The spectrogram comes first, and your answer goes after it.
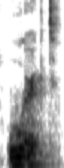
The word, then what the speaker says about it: worked: Então, se você percebe que você, ou um amigo ou amiga, está falando worked, está errado. Por quê? Porque o E eu não vou pronunciar. Faz de conta que ao falar, o E não está aqui. Apenas o D. Então, você fala worked.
